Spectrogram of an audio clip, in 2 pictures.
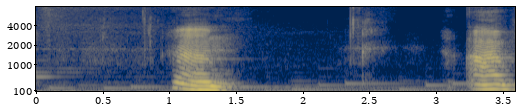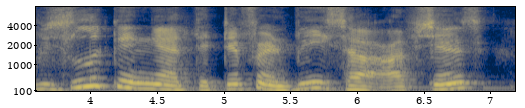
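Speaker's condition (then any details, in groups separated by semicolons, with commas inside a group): Traumatic brain injury; very debilitating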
